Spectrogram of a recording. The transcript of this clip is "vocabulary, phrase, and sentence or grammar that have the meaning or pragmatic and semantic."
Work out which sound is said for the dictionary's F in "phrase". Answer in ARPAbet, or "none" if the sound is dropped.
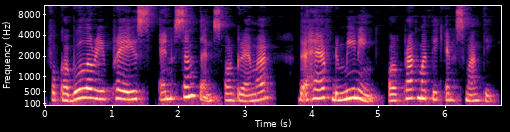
P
